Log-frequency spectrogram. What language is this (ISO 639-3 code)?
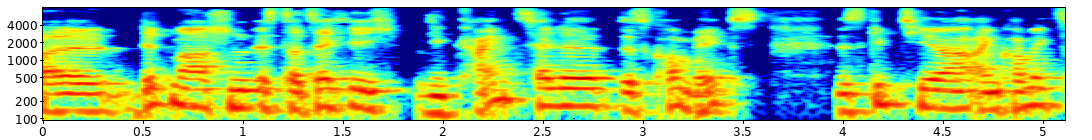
deu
